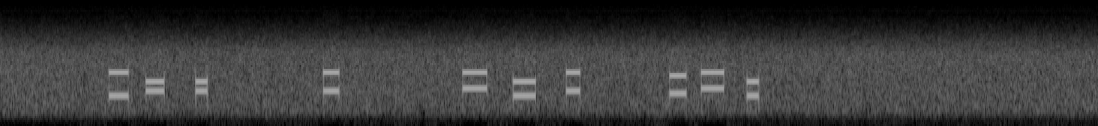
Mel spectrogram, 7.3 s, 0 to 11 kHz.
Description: DTMF, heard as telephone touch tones, dialled by hand, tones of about 120 ms, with radio hiss. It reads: A77 C D1C 6D1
